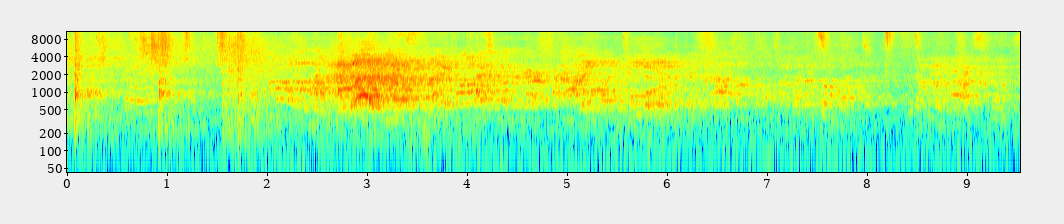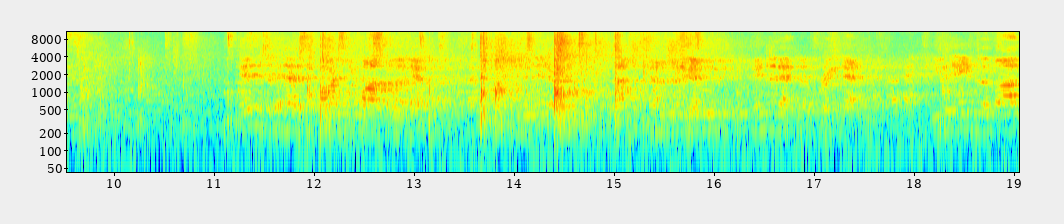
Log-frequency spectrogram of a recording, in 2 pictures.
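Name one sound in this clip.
Tennis rackets strike a ball back and forth in a large echoing hall.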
